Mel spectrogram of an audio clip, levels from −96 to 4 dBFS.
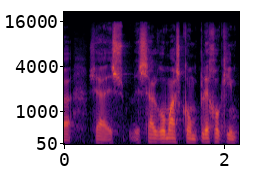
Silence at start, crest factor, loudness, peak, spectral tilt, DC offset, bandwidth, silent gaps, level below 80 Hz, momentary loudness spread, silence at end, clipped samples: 0 s; 20 dB; -36 LUFS; -18 dBFS; -1.5 dB/octave; under 0.1%; 16 kHz; none; -86 dBFS; 10 LU; 0.05 s; under 0.1%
